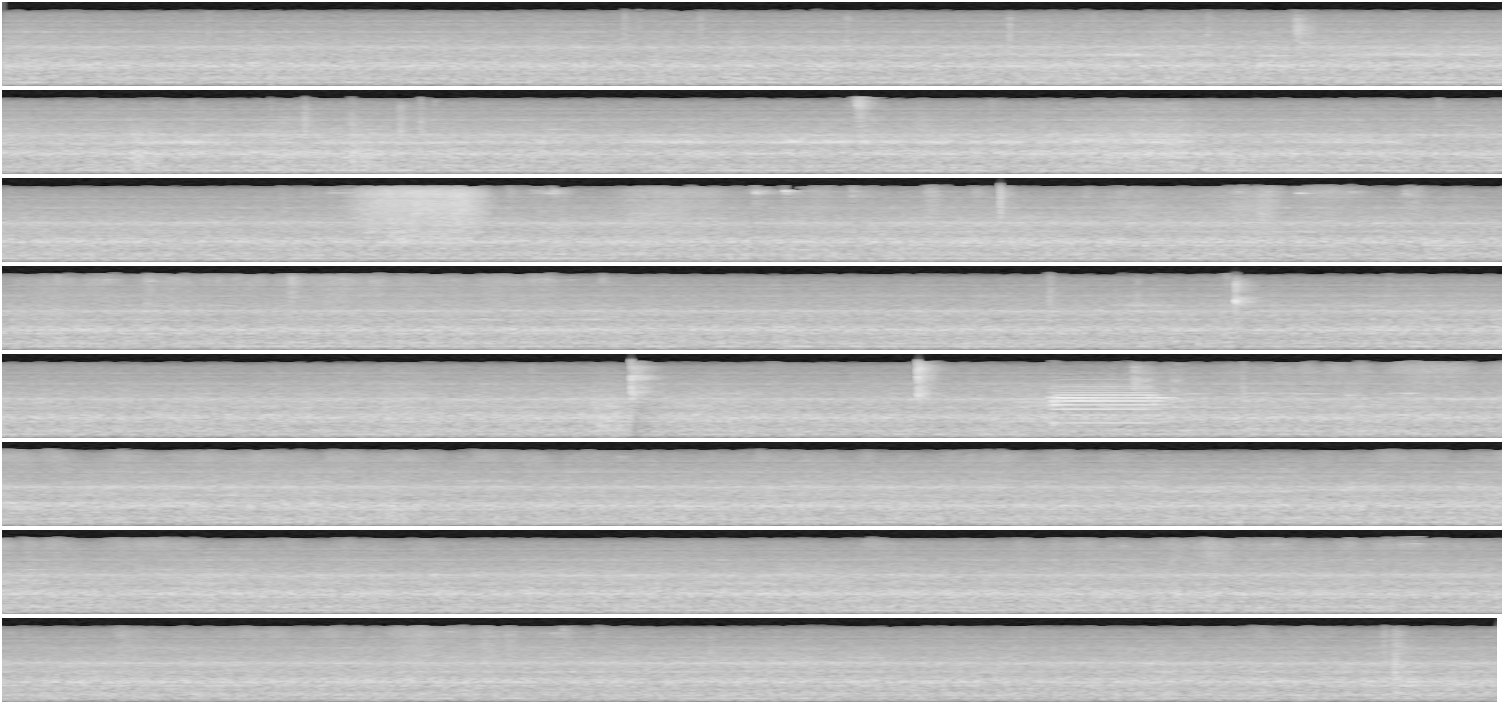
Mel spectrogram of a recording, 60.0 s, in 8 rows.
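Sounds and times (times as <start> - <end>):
electric train running: 30.9 - 59.9
short signal tone: 35.2 - 37.2.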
